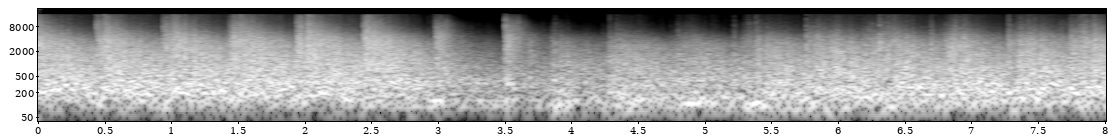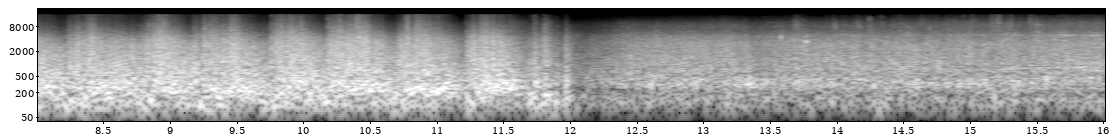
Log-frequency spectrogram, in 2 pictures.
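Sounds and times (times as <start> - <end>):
demolition charges cracking: 12.6 - 16.0.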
